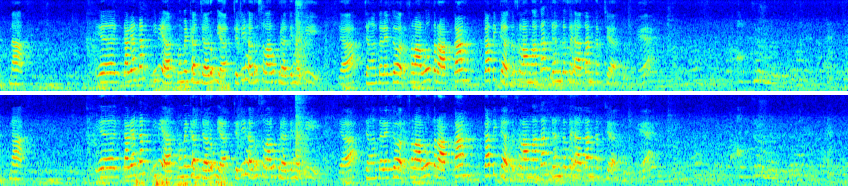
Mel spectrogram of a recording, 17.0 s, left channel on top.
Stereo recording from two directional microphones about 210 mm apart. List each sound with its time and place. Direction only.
0.2 s a woman's voice: 25° left (ahead or behind)
2.0 s a woman's voice: 20° left (ahead or behind); by 5.7 s 35° left (ahead or behind)
6.8 s a woman's voice: 35° left (ahead or behind)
